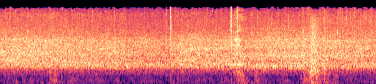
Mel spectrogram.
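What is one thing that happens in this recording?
Heavy thuds sound as bodies slam onto the wrestling ring.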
